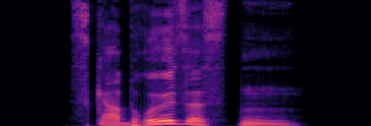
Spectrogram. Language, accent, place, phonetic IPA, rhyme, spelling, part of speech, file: German, Germany, Berlin, [skaˈbʁøːzəstn̩], -øːzəstn̩, skabrösesten, adjective, De-skabrösesten.ogg
- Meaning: 1. superlative degree of skabrös 2. inflection of skabrös: strong genitive masculine/neuter singular superlative degree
